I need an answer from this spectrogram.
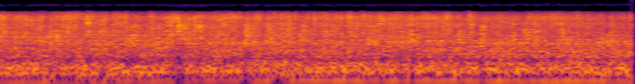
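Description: Rail vehicle running along the track: a steady running noise with the wheels clicking over the rail joints.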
